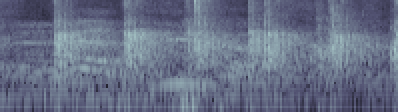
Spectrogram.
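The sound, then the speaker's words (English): A golf clap from a church audience: quiet, polite applause with sparse, evenly spaced claps, soft and restrained throughout. “Thank you for that golf clap.”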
